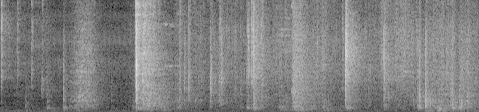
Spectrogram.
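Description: Shrink wrap on a trading-card hobby box being cut with scissors and torn off: a sharp snap about a second and a half in, then several short crinkling rustles of the plastic wrap.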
